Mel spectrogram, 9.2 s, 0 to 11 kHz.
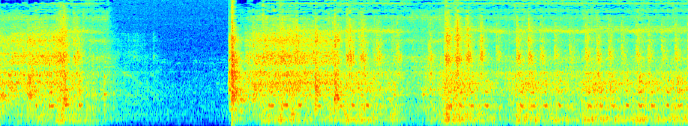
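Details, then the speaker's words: Holden HQ Ute, unstarted for about 7 years, petrol poured in, battery swapped from another car: silence, then it catches suddenly and runs with an uneven, stumbling beat for about five seconds. Rough running after start. "oh that's ugly I couldn't believe it that idle well for 5 seconds but it idled okay"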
